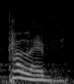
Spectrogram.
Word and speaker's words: Calebe: O significado do nome Calebe no hebraico quer dizer, no hebraico o nome Calebe se pronuncia Caleve.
